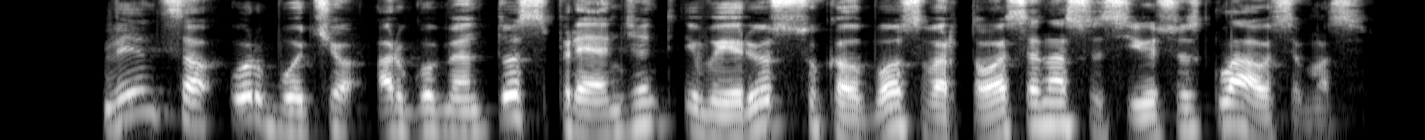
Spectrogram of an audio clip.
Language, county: Lithuanian, Šiauliai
